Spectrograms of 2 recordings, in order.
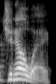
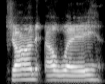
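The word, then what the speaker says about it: Elway: Janelle way former quarterback Janelle way is that how you say it John lway oh how dare you T get his name wrong I thought it was like a Kryptonian name like the way I read it it was like all one word like Janelle way I'm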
